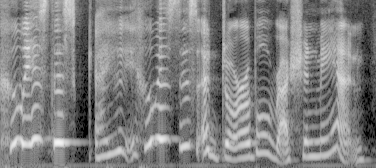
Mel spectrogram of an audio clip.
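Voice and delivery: high, loud fangirl squeal; hammed-up swooning excitement; smitten gushing. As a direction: gush over a new crush at the top of your voice. Acts out her smitten first reaction.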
